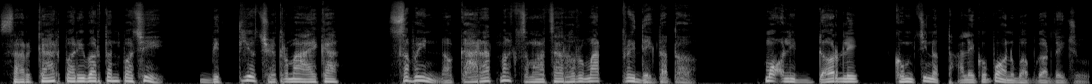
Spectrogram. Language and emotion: Nepali, fearful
